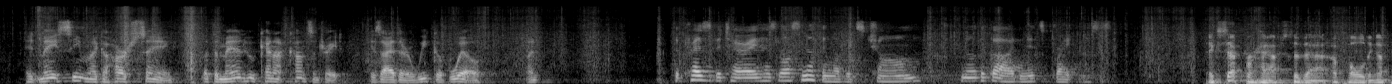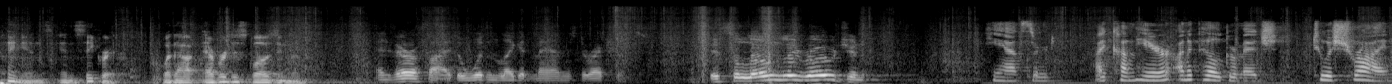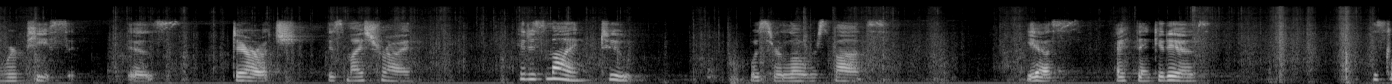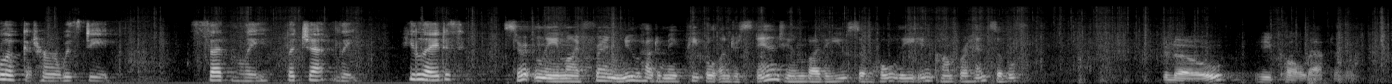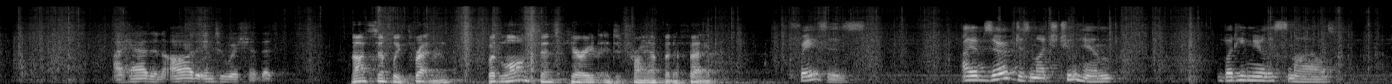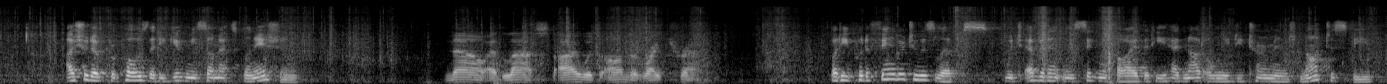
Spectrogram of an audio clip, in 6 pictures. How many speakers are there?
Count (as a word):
five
